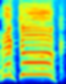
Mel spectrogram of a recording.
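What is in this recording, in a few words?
voice german infantry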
